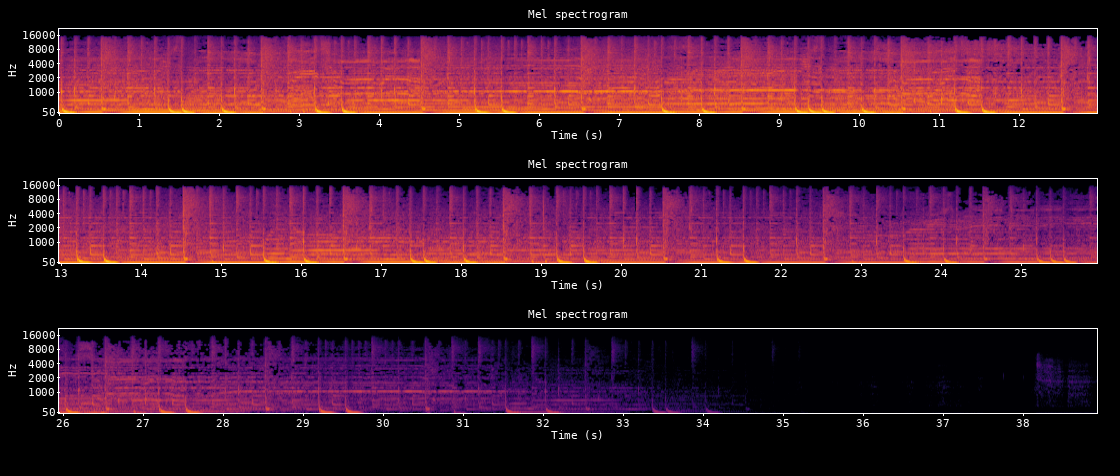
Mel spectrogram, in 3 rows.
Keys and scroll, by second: 1.1 space, 3.1 space, 6.1 space, 13.0 space, 15.9 space, 22.1 space, 26.6 space, 30.0 space, 33.6 space, 38.0 space.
